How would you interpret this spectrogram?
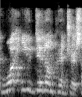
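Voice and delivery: normal talking voice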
